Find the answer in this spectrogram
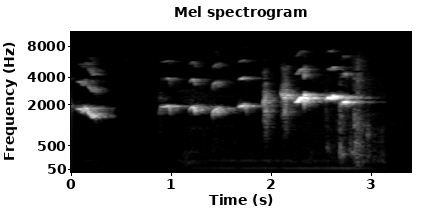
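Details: A cockatiel whistles a run of clear, tuneful notes that climb and end in a harsh, scratchy burst, apparently another cockatiel objecting to its singing.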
